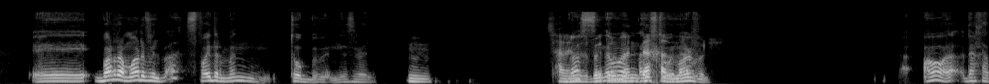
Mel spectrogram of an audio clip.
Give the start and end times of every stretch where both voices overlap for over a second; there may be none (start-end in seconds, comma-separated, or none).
5.6-7.1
